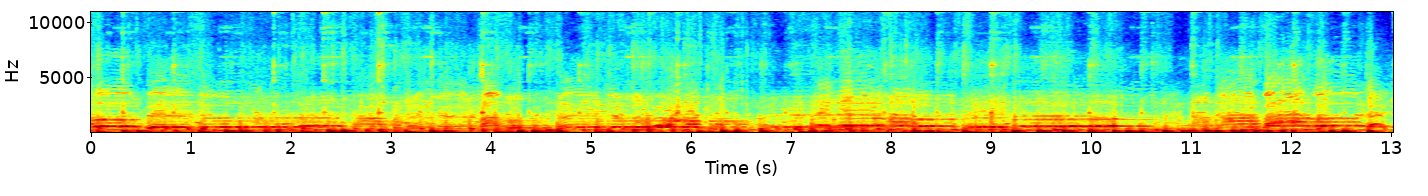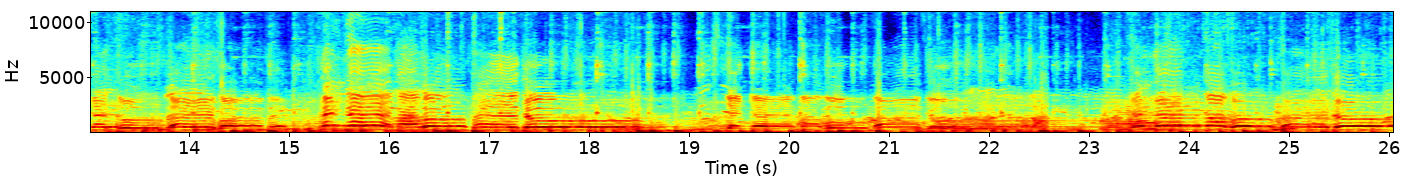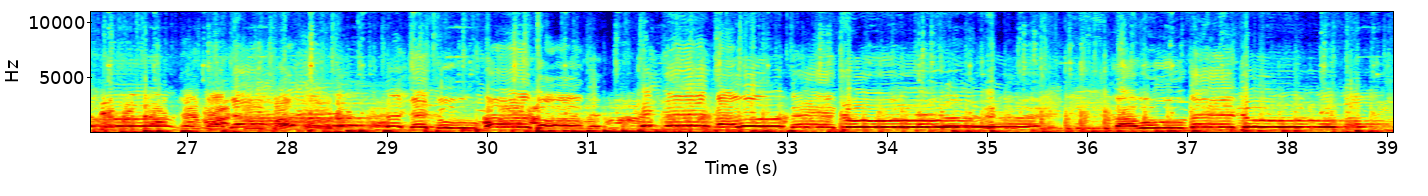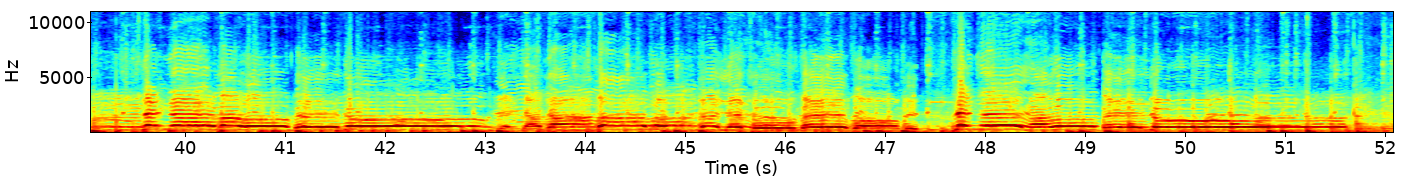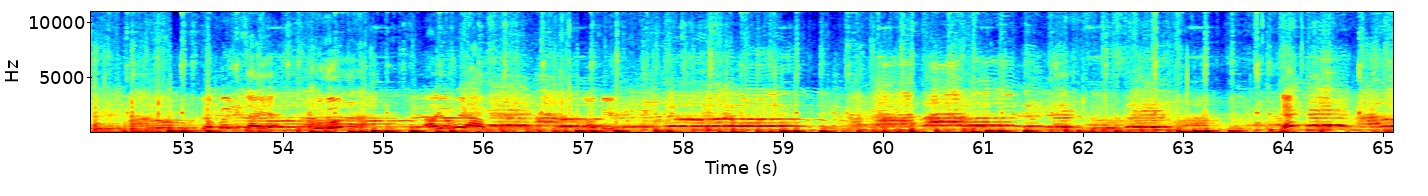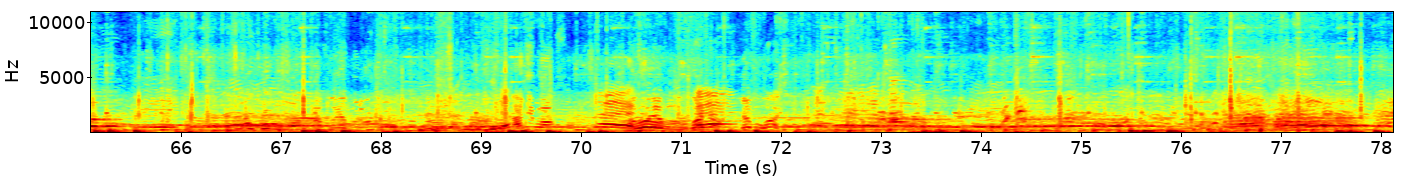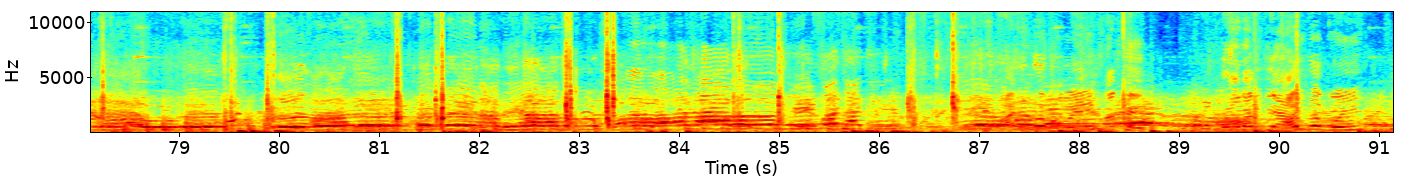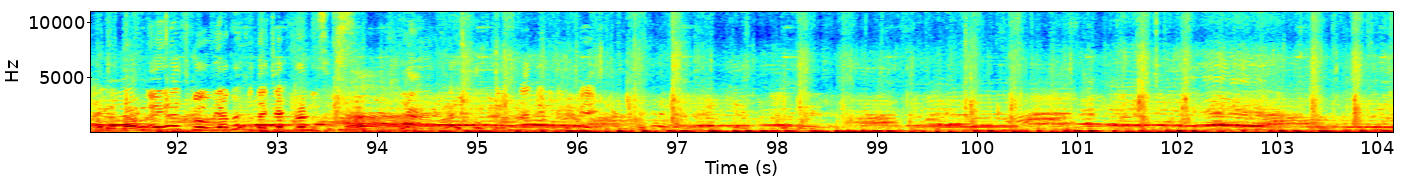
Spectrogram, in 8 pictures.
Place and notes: {"title": "Togbe Tawiah St, Ho, Ghana - church of ARS service", "date": "2004-08-26 17:30:00", "description": "church of ARS (Apolistic Revelation Society)'s service is a Ghanean church with christan and african roots. Their profet is called CHARLES KWABLA NUTORNUTI WOVENU He was a concious objector to the British army. October 31st 1939 the holy ghost came down omn him and he started to sing and preach. We were picked up at main street with a procession with people dressed in white, some holding candles and drumsothers playing drums. some pictures you can see @ my blogspot Lola Vandaag (Lola Radio)", "latitude": "6.61", "longitude": "0.47", "altitude": "503", "timezone": "Africa/Lome"}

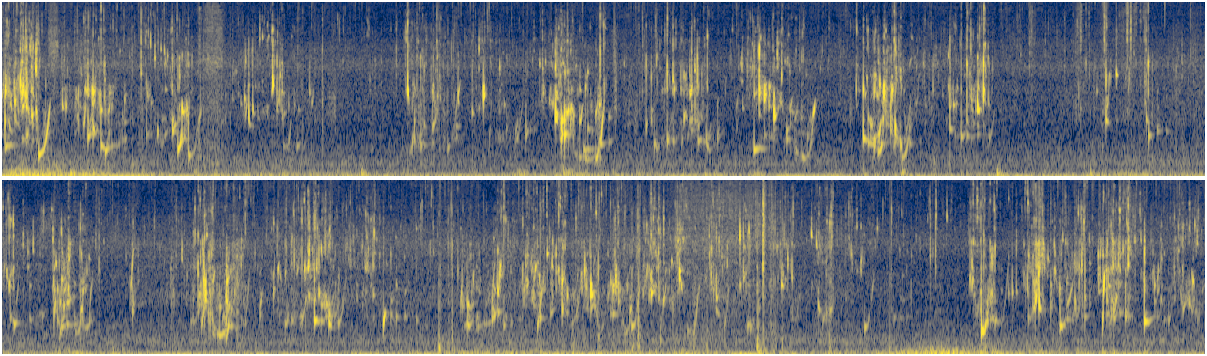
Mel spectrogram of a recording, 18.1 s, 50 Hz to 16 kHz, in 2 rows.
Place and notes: {"title": "Culliford Tree Barrows, Dorset, UK - water collecting in a hay bale", "date": "2015-10-01 15:10:00", "description": "Part of the Sounds of the Neolithic SDRLP project funded by The Heritage Lottery Fund and WDDC.", "latitude": "50.67", "longitude": "-2.43", "altitude": "133", "timezone": "Europe/London"}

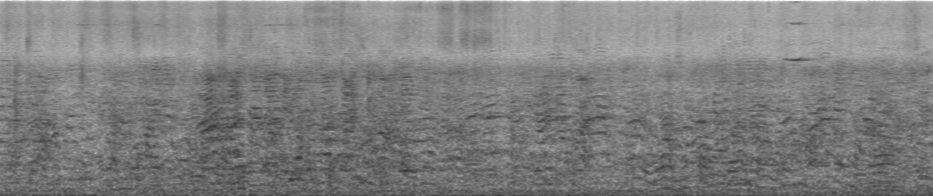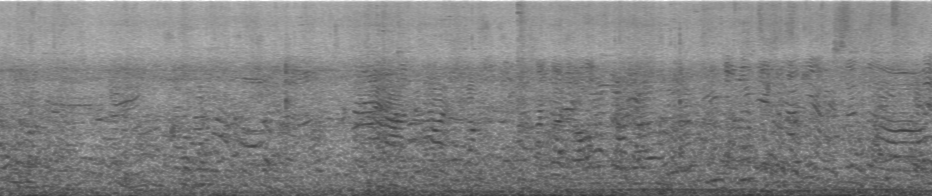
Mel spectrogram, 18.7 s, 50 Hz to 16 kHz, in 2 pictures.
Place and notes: {"title": "Ren’ai Rd., Zhudong Township, Hsinchu County - in the traditional market", "date": "2017-01-17 11:14:00", "description": "Walking in the traditional market", "latitude": "24.74", "longitude": "121.09", "altitude": "123", "timezone": "GMT+1"}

